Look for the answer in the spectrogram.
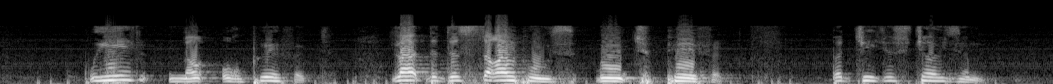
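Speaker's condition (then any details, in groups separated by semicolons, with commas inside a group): Cerebral palsy; discovered at age 2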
